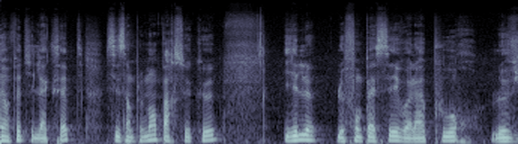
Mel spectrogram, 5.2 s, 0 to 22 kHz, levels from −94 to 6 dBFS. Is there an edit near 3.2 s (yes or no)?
no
